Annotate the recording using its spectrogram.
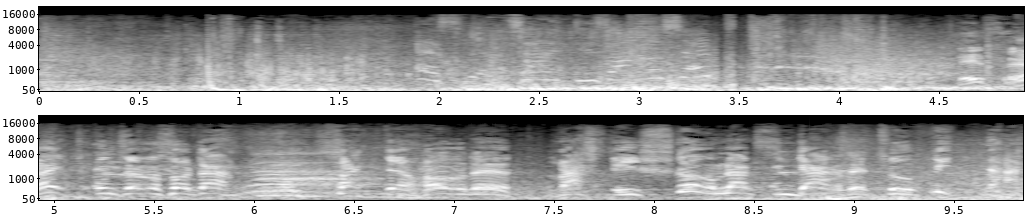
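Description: Video game fighters clash with rapid hits and spell effects.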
